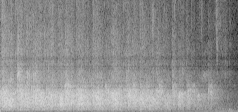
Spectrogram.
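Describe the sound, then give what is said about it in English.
A crowd applauds loudly for the women in the audience who served in the military, a dense steady patter of many hands clapping that slowly thins and fades toward the end, with no voices over it. “Okay, let's give them all another round of applause for their service.”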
